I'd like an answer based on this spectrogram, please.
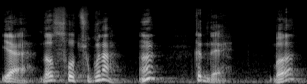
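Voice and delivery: ordinary delivery

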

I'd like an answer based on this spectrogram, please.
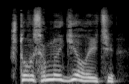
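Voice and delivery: ordinary delivery

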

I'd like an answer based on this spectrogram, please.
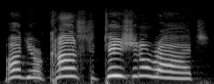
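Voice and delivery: slow, very high mocking falsetto; drawn-out squeaky mockery; Ron Paul. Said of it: "you even hear people like Ron Paul".

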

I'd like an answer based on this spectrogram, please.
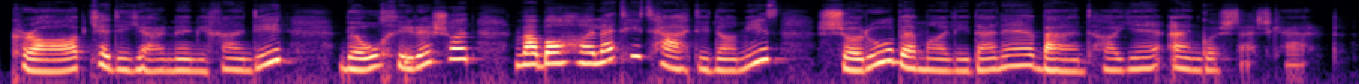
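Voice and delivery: usual speaking voice

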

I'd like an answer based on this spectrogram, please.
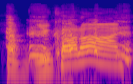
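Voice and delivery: chuckling as he admits it; slow amused laugh; laughing, busted. Real, not acted. Caught out by the joke.

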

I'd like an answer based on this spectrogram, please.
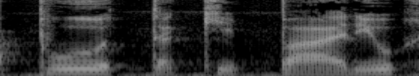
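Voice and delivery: low, soft, slow groan of disbelief; exasperated sigh. Retold or imitated. Cop fed up with the clueless biker, low muttered groan. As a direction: let it out like a tired cop.

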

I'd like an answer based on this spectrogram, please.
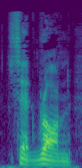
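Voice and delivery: ordinary delivery, nothing marked

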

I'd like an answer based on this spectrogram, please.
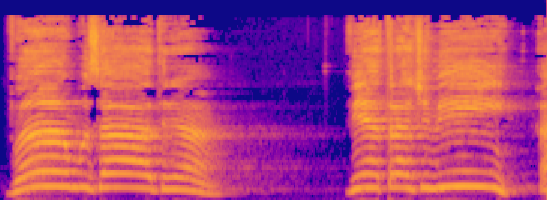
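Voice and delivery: high, long-held call ending in laughter; merry far-carrying call; playful calling. A narrator's reading. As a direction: urge the child to chase you, then laugh. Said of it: "uma voz seguida de um belo riso".

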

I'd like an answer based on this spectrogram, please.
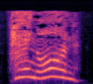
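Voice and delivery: high, loud urging; panted urgent cry. A narrator's reading. Kender urging on failing mage, high panted cry. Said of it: "Tasselhoff panted".

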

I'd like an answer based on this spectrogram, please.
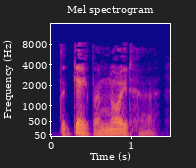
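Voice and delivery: plain reading voice

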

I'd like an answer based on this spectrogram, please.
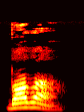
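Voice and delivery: a loud "بابا" that falls at the end; calling out. A narrator's reading. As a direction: lift the voice to summon him. Calling father across the room.

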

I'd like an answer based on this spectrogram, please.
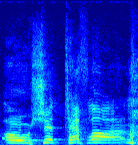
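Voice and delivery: high-pitched cat in mock alarm; gasp, then squeal it high; cartoon cat losing its grip; panicked cat. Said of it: "too, hit the wall and went".

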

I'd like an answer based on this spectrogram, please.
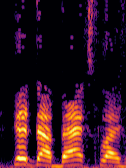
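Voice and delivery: ordinary talk, nothing marked

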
